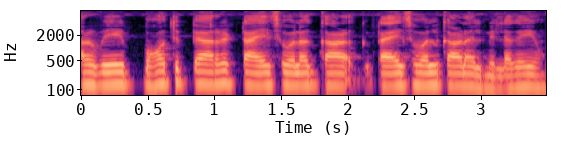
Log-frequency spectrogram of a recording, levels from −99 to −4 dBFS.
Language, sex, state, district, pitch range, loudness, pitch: Garhwali, male, Uttarakhand, Tehri Garhwal, 125-135 Hz, -24 LUFS, 130 Hz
